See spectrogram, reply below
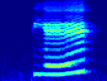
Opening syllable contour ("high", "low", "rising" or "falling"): rising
